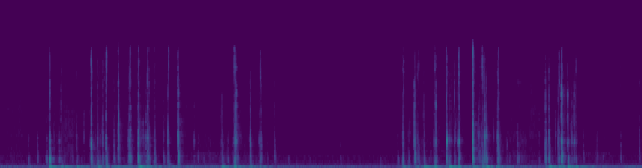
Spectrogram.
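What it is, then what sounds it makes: Plastic computer keyboard. Fingertips tap the keys of a black plastic low-profile computer keyboard while typing. Quick clusters of soft, clicky keystrokes sit over a low, dull thump, with a brief lull in the middle before the typing resumes.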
